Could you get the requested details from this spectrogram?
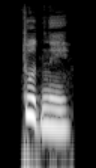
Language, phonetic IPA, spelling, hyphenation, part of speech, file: Hungarian, [ˈtudni], tudni, tud‧ni, verb, Hu-tudni.ogg
- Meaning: infinitive of tud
